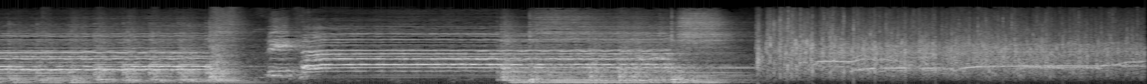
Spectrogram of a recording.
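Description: Four singers, two men and two women, holding the final sustained chords of a song in harmony. The singing stops about seven and a half seconds in and audience applause takes over.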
